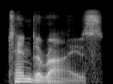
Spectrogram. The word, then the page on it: tenderize: British English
